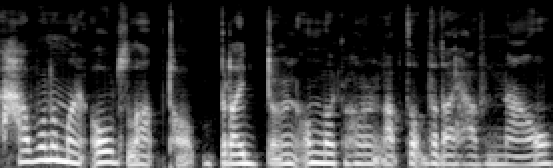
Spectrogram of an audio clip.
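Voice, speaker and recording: A woman's mumbling with fairly even intonation. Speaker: digital artist. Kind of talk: casual product review to camera. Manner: mumbling, hesitant with fillers.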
